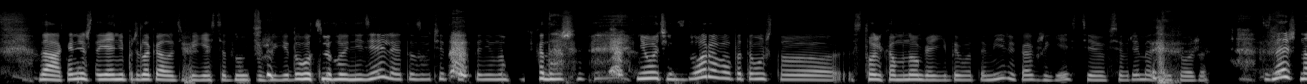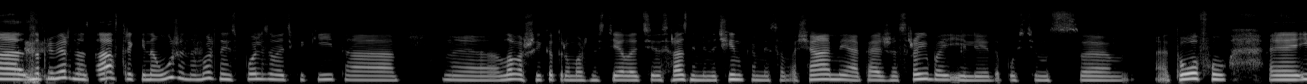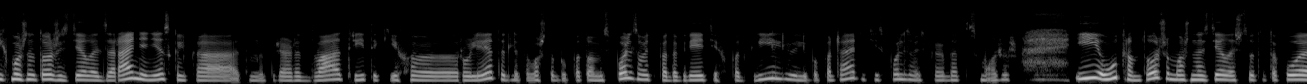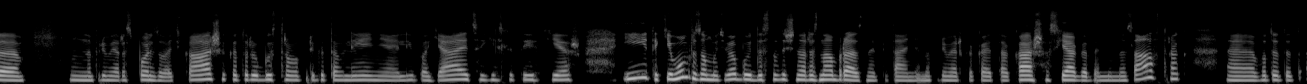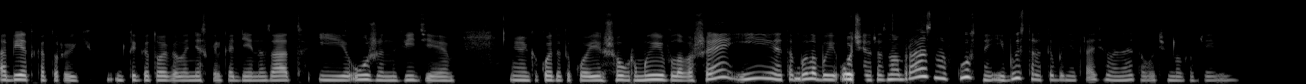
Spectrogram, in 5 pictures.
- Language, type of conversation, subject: Russian, advice, Как каждый день быстро готовить вкусную и полезную еду?
- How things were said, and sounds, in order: laugh; laughing while speaking: "даже"; chuckle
